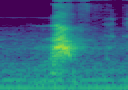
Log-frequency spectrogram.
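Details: A single short, sharp bark from a Maltese jealous of a squirrel, a quick bright yap lasting a fraction of a second over faint low hum.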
